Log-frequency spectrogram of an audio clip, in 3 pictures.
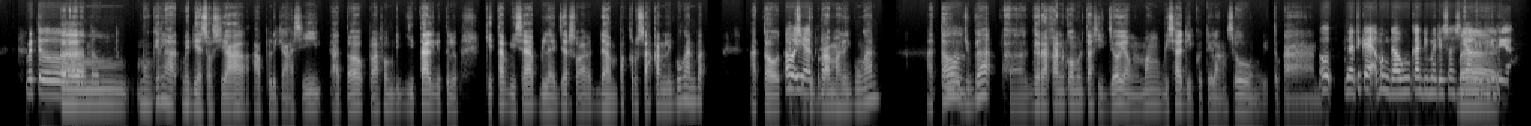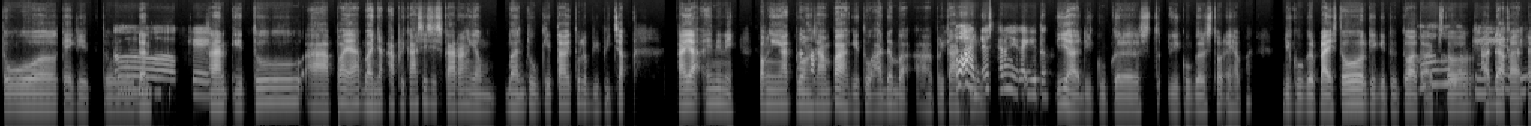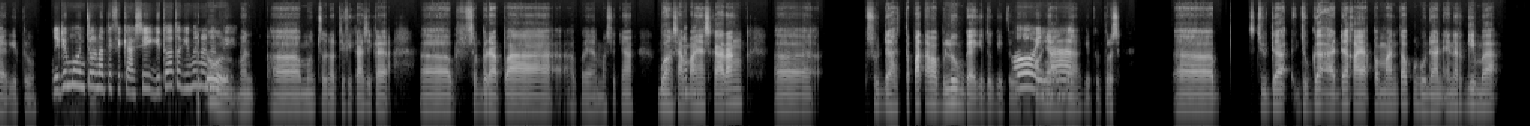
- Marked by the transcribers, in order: other background noise; drawn out: "Oke"
- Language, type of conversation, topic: Indonesian, unstructured, Bagaimana peran teknologi dalam menjaga kelestarian lingkungan saat ini?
